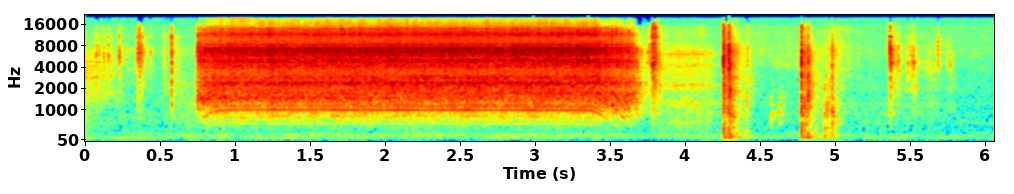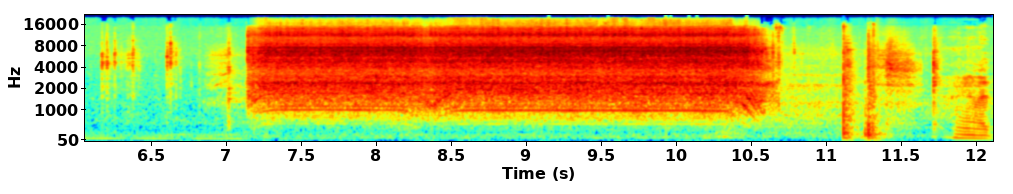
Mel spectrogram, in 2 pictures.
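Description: An electric screwdriver tightens screws on a Dayan Panshi twisty puzzle, giving two loud, sustained whirring runs of about three seconds each, separated by clicks and handling noises, close up with no talking.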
